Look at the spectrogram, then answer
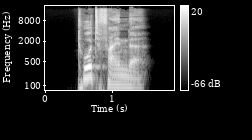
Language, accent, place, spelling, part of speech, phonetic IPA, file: German, Germany, Berlin, Todfeinde, noun, [ˈtoːtˌfaɪ̯ndə], De-Todfeinde.ogg
- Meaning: nominative/accusative/genitive plural of Todfeind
